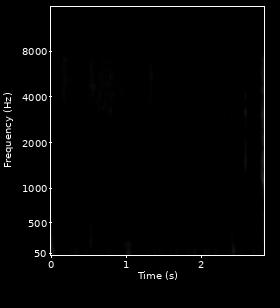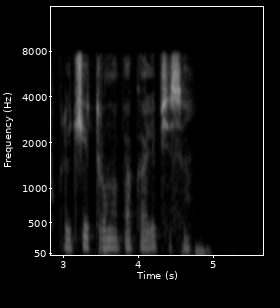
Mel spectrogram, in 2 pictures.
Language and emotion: Russian, neutral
